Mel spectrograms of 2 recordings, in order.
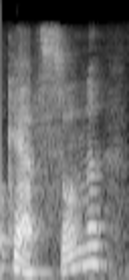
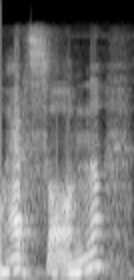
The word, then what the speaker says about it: Kherson: Per questo i bizantini inviano Costantino, detto Cirillo, che diventerà, tutti lo sapete, il famoso evangelizzatore degli slavi, presso Cherson, presso Kherson, che era la capitale dei Khazari, Kherson che gli ucraini pronunciano Kherson, la capitale del, appunto, del Khan dei Khazari.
